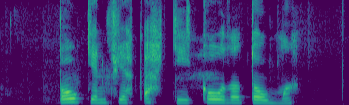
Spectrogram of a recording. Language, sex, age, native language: Icelandic, male, 8, Icelandic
